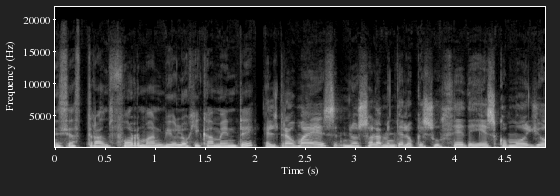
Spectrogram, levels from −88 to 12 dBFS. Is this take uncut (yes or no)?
no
